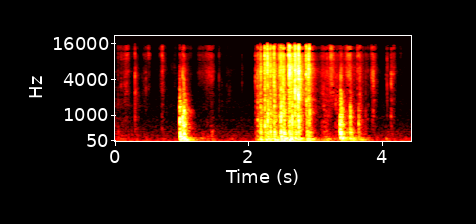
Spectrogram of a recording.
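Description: An oracle card deck being shuffled by hand: a single tap about a second in, then a quick rapid run of card flicks near the middle and a shorter one after it.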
